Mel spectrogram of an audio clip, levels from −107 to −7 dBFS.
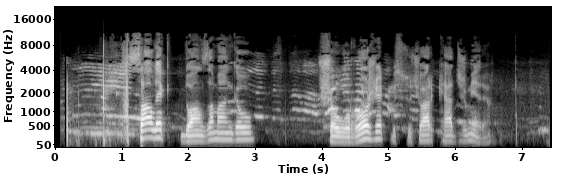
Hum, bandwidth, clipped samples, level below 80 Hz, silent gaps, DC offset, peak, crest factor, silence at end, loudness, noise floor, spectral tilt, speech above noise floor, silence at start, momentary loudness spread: none; 11.5 kHz; under 0.1%; -66 dBFS; none; under 0.1%; 0 dBFS; 22 dB; 0.1 s; -21 LUFS; -56 dBFS; -4 dB/octave; 36 dB; 0.15 s; 19 LU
